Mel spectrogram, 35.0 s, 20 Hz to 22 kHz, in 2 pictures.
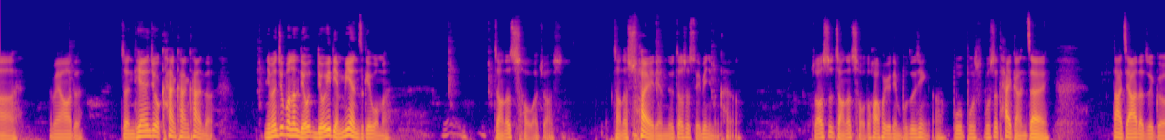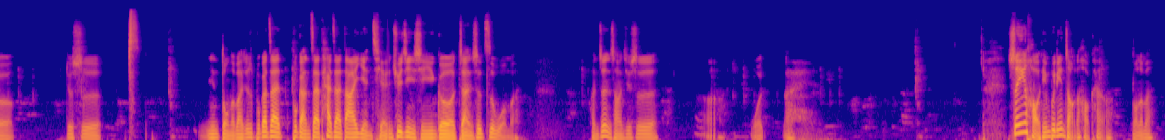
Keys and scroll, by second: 1.0 space, 2.1 space, 3.8 space, 6.7 space, 7.3 space, 9.6 ctrl+z, 9.7 space, 10.6 space, 11.8 ctrl+z, 16.4 ctrl+z, 17.3 ctrl+z, 18.6 space, 19.9 space, 21.8 space, 26.2 alt+s, 28.1 alt+s, 31.1 space, 33.9 space.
